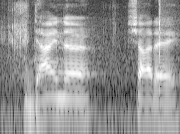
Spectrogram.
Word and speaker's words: Dinah Sade: Dinah Sade, welcome to the podcast.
